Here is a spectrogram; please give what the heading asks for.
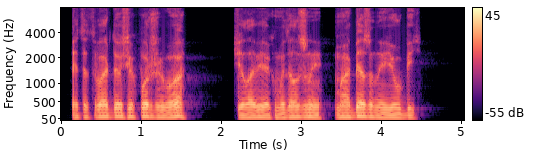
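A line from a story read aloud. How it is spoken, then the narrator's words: Menacing growl. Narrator (Russian): грозно прорычал Кронах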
